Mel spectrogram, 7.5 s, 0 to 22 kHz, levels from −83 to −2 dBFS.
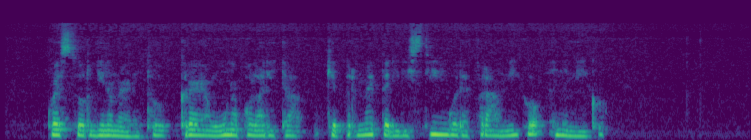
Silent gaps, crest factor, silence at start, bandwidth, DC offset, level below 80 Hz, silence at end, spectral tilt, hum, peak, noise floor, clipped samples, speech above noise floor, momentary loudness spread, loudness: none; 18 dB; 0.5 s; 11.5 kHz; under 0.1%; -64 dBFS; 1.5 s; -7.5 dB/octave; none; -10 dBFS; -64 dBFS; under 0.1%; 37 dB; 10 LU; -28 LUFS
